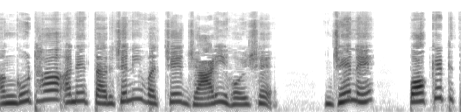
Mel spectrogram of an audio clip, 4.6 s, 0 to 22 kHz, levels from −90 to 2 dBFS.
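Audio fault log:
Throughout: HE-AAC compression, likely the cause of the plainly audible codec damage across this speech. The lower spectrum is coded directly, while the treble is rebuilt by copying lower bands upward and shaping them with a coarse envelope, so the top sounds synthetic. Harmonics fail to line up across the crossover, and s sounds turn gritty and lispy. Content stops near 14.9 kHz, and the overall damage fits a very low bitrate of around 20 kbps.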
